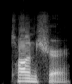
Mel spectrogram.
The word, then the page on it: tonsure: American English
